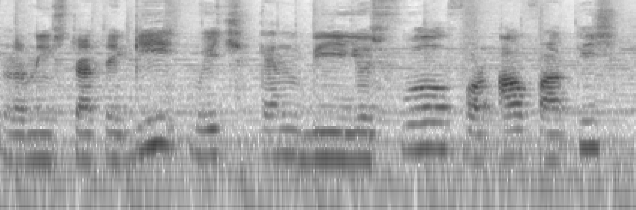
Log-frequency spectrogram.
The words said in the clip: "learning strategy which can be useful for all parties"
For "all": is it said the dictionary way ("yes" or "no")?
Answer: no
